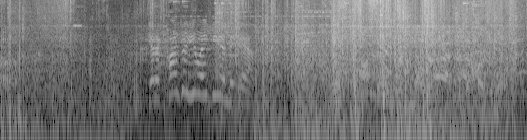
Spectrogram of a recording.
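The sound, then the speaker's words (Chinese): Rapid video game gunfire, with someone shooting from behind the player, crackles in dense, overlapping bursts, growing louder and more intense toward the end, with a brief voice-like tone partway through and busy game noise throughout. “我知道後面咩人射緊”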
